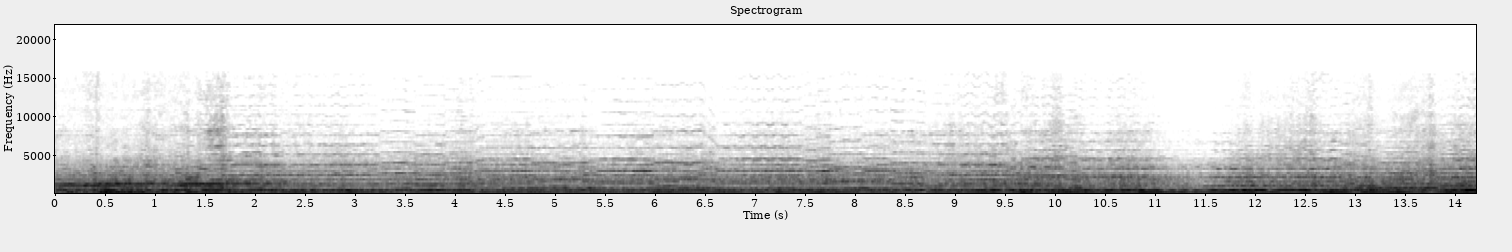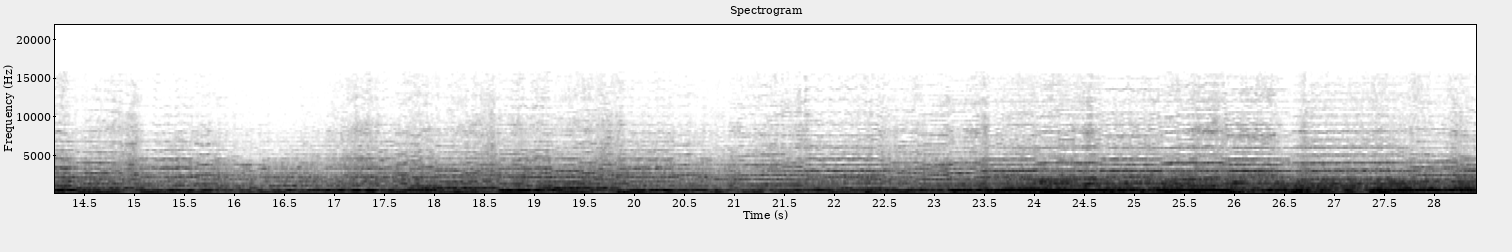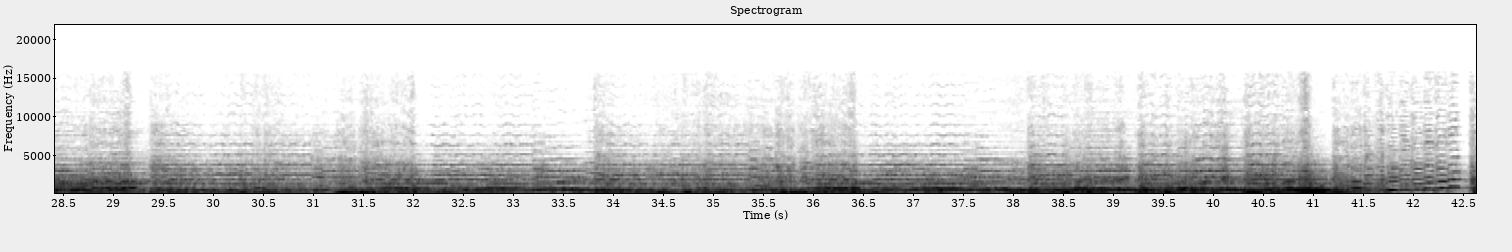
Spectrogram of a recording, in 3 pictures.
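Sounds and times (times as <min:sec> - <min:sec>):
cello concerto: 0:00.0 - 0:42.6.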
